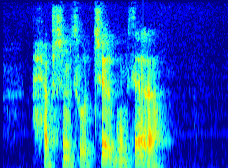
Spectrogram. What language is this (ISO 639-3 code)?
kab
